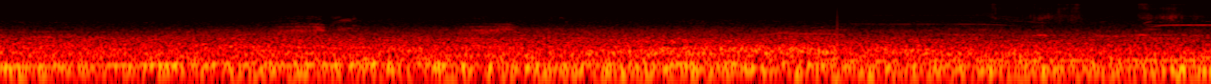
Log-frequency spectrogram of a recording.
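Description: Outdoor field recording with a steady low rumble, two short harsh bird calls about one and a half and two and a half seconds in, and thin high whistled bird notes that glide in pitch over the last two seconds.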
